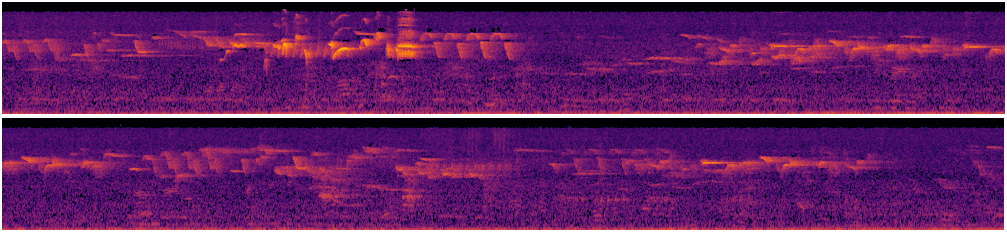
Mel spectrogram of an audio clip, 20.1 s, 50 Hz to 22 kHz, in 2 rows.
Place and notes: Recorded with a Roland R-07, on board mics. On a bench under the trees. Man and boy conversing. Blackbird song at start. The loud song 2/3rds of the way through is a Dunnock.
